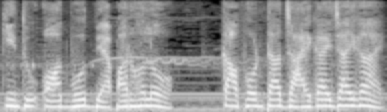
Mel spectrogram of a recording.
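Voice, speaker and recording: A man's voice: on the high side, little pitch movement, a little fast, a little mellow, faint music behind. A man narrating a scripted horror story as storyteller.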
